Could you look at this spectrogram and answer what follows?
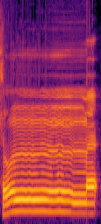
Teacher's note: Kalau mim bertasjid makanya dinamakan hukum bacaan hunnaah. Cara bacanya ya pasti ditekan teman-teman ya. Ditekan selama dua ketukan saja.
